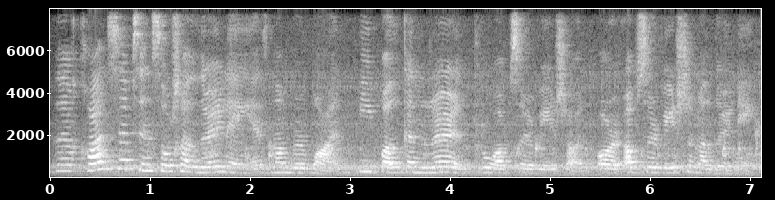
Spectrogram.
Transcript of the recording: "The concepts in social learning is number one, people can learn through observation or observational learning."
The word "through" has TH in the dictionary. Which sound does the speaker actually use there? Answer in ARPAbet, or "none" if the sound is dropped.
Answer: T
